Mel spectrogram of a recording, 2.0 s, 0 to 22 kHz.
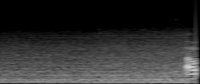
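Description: Ford 6.2 L V8 gasoline engine idling steadily, a low even drone heard from inside the cab.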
